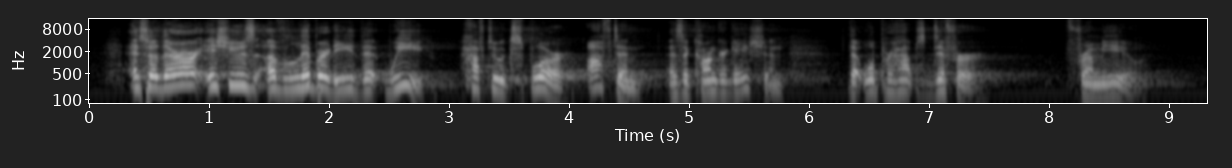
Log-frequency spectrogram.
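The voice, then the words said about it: American accent. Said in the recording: “as you can tell from the accent, I'm stepping into a different culture. I'm from America, and I'm from California”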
